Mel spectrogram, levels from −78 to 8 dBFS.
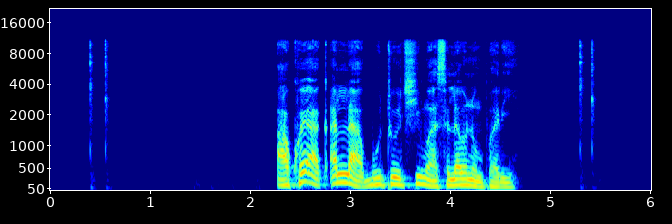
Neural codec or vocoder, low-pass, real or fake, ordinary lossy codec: none; 10.8 kHz; real; none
